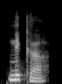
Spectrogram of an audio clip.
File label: "nicker", Indian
